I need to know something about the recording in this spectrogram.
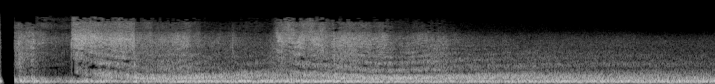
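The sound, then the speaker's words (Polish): A heavy military fire-control vehicle's engine roars steadily and loudly as it drives onto firing position number 3 on the right, a dense continuous rumble with brief hissing swells on top and no voices. “Właśnie na stanowisko ogniowe numer 3 po prawej stronie wjechało urządzenie kierowania uzbrojeniem.”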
